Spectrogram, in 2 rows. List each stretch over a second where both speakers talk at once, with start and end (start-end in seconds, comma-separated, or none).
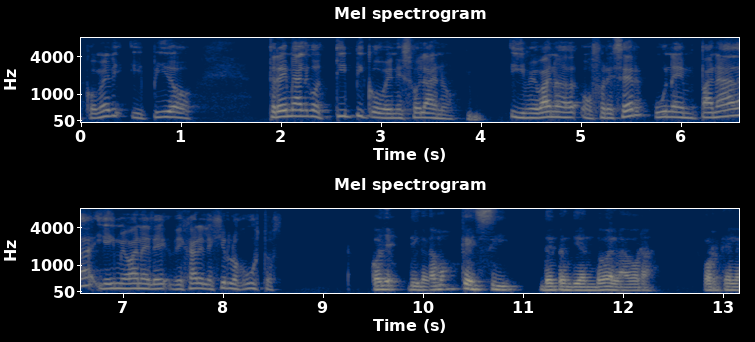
none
